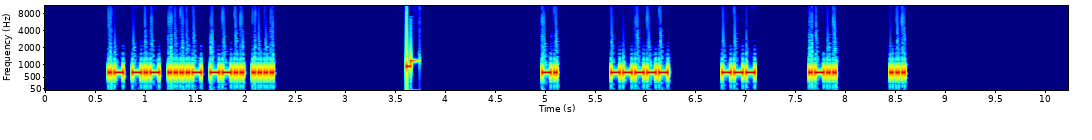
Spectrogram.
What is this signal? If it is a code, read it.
Morse code, heard as a keyed tone, about 37 wpm, spaced as for 20 wpm, 700 Hz. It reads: AK4ZH N0OLS
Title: USA Call Signs - 5 Characters - 6x Character Spacing - 40wpm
